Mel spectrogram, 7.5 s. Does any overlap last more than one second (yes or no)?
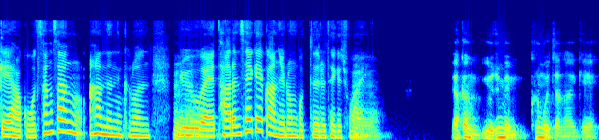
no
